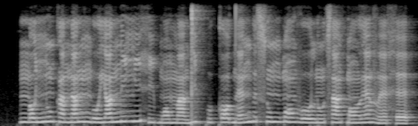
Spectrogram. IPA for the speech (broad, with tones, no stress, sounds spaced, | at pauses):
n ɔ˨ ɲ ũ˧ k ã˨ n ɾ ã˧ n ŋ oː˨ j ã˧ n ĩ˦ ɲ i˦ h i˨ b ɔ̃˨ m ã˨ d i˦ kʷ ɨ˨ k ɔ˧ d ɛ̃˨˦ ŋ ɨ˦ s ũ˦ ŋ ɓ ɔ̃˦ v oː˧ l ɾ ũ˨˦ s ã˦ k͡p ɔ̃˧ ɣ ɛ̃˦ v ɛ̃˨ h ɛ˨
